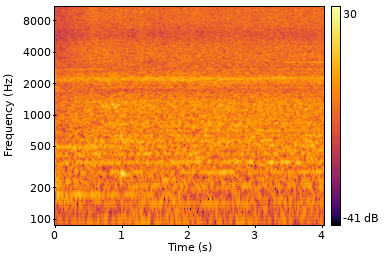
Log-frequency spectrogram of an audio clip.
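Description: Steady rushing background noise of a hall picked up through a microphone, with a faint steady high whine running through it.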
